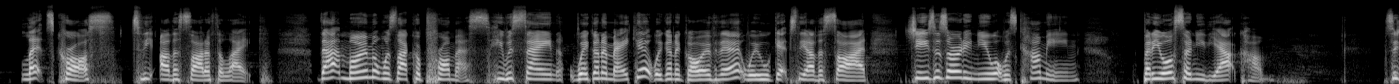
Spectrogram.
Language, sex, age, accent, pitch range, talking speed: English, female, 20-39, Australian, 235-310 Hz, 210 wpm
